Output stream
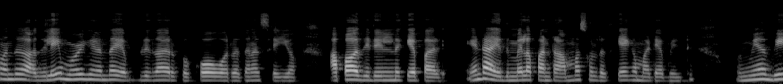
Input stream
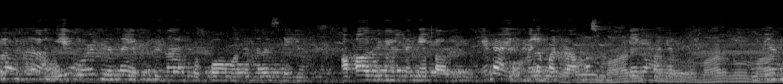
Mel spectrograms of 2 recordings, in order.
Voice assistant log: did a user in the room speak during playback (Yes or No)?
Yes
